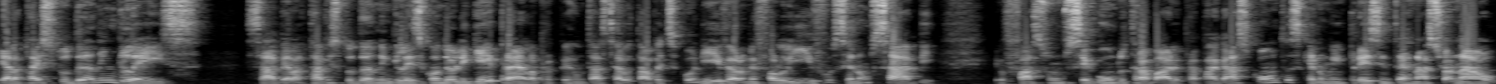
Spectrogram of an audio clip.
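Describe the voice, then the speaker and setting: Very fast and somewhat breathy, a man speaks at a medium pitch. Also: ordinary pitch variation. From Brazil. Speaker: stage actor. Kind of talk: interview.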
